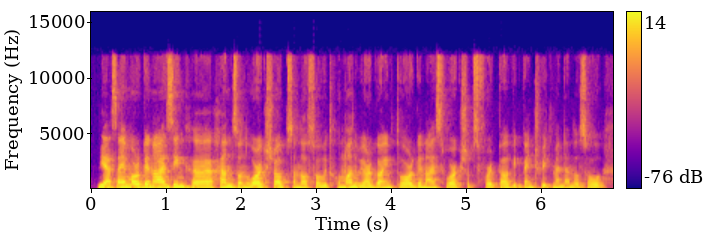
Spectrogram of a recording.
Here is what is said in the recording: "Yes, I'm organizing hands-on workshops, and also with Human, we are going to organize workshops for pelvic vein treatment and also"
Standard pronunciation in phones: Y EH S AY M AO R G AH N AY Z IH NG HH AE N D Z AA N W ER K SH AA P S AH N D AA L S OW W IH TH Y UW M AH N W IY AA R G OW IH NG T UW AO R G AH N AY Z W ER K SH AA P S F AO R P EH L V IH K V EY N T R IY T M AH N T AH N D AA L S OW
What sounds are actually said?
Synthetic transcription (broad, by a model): Y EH S AY M AO R G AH N AY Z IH NG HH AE N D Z AA N W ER K SH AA P S AH N D AA L S OW W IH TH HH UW M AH N W IY AA R G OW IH NG T UW AO R G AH N AY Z W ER K SH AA P S F AO R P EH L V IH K B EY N T R IY T M AH N T AH N D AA L S OW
